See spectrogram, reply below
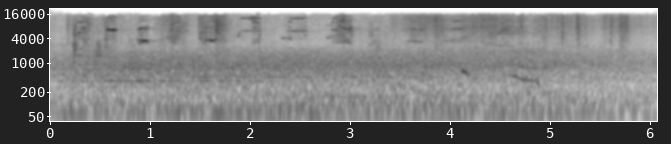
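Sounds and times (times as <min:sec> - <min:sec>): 
stressed wolf whimpering: 0:00.2 - 0:05.0.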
